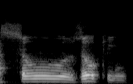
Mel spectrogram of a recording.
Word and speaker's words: Suzuki: Yeah, Suzuki is how you say his name.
